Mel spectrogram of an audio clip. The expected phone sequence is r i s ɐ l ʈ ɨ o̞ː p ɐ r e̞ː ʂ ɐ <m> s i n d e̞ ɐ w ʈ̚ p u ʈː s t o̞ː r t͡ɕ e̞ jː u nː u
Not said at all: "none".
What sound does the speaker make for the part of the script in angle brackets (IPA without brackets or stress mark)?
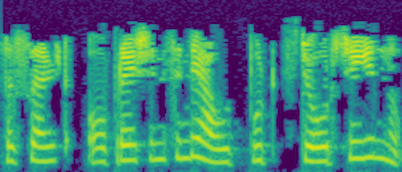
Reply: n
